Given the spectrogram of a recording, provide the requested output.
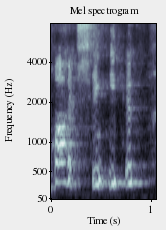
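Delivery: words squeezed out through high giggles; can barely talk for laughing; laughing hard. Real, not acted. Reader cracking up at the cards.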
